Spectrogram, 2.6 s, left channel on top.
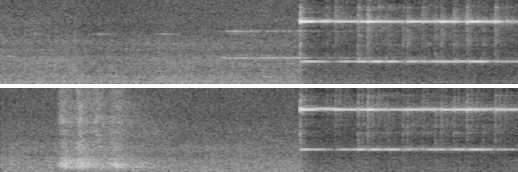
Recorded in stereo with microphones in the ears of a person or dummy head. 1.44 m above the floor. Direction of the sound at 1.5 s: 5° left (ahead or behind).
